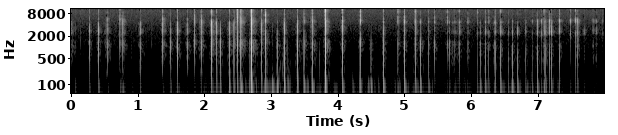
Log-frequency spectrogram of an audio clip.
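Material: Acrylic.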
